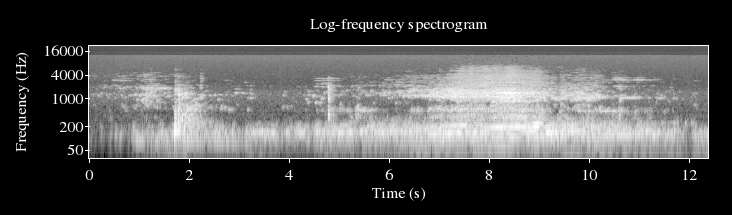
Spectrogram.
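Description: A motor vehicle passing by: its engine hum and hiss swell to a peak about eight seconds in, then fade away. Before it there is a sharp click near two seconds in and a lighter click at about five seconds.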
